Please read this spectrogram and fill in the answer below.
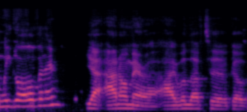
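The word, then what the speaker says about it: Ano Mera: The way you pronounce it is the AH-NO. And then the second part is MEH-RAH.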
